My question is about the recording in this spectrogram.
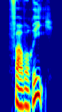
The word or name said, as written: farveri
